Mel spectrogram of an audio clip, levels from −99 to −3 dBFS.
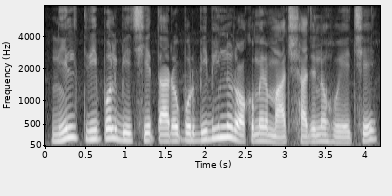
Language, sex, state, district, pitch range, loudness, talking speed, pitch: Bengali, male, West Bengal, Cooch Behar, 140-185 Hz, -16 LUFS, 145 wpm, 150 Hz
